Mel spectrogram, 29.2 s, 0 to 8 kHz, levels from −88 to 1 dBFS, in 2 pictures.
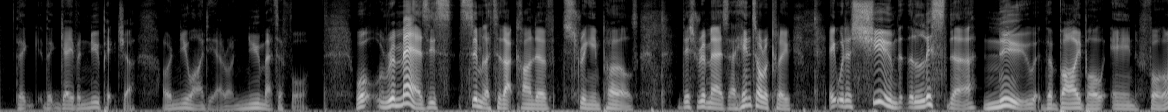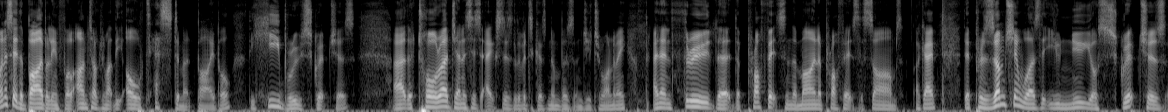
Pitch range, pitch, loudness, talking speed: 95-125 Hz, 110 Hz, -28 LUFS, 185 wpm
